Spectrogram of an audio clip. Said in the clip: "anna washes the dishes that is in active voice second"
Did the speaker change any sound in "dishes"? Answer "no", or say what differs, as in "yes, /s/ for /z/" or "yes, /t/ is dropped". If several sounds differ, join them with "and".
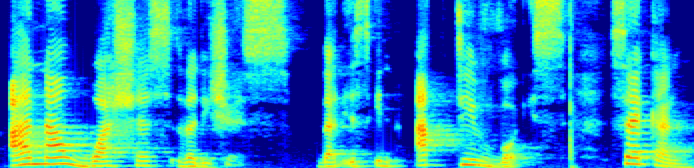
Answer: yes, /s/ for /z/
